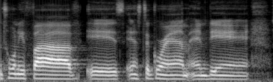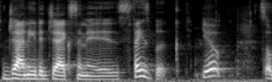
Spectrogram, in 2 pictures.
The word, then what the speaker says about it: Johnnitta: Johnnitta.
